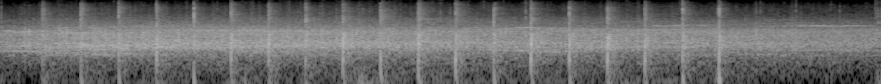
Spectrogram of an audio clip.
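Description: Steady crowd applause, a dense even wash of many hands clapping with sharp individual claps popping out roughly every third of a second, moderately loud and uninterrupted, with no voices over it.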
